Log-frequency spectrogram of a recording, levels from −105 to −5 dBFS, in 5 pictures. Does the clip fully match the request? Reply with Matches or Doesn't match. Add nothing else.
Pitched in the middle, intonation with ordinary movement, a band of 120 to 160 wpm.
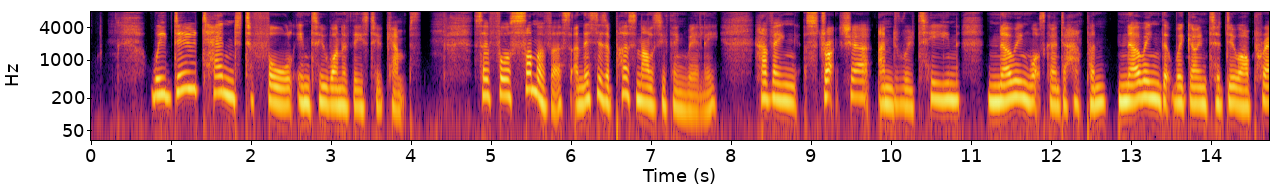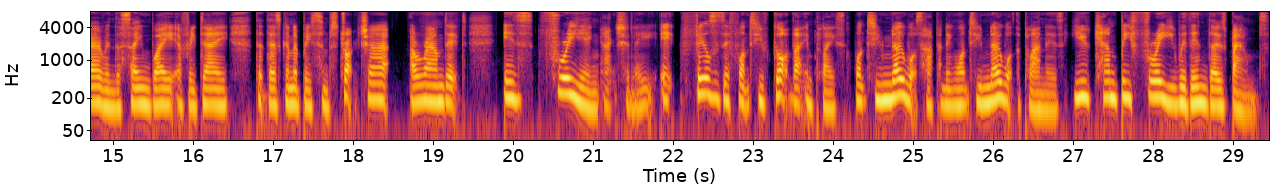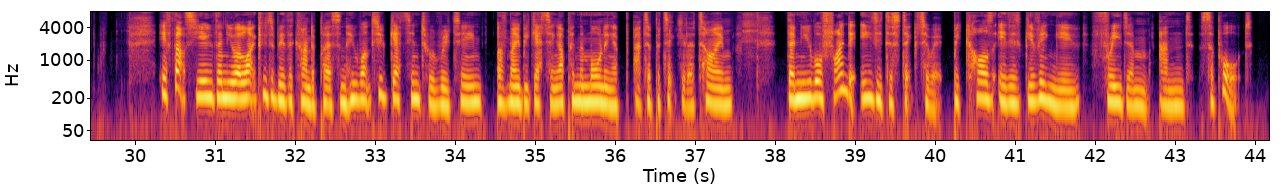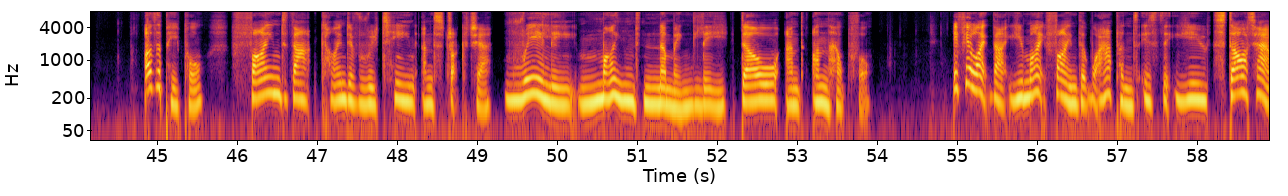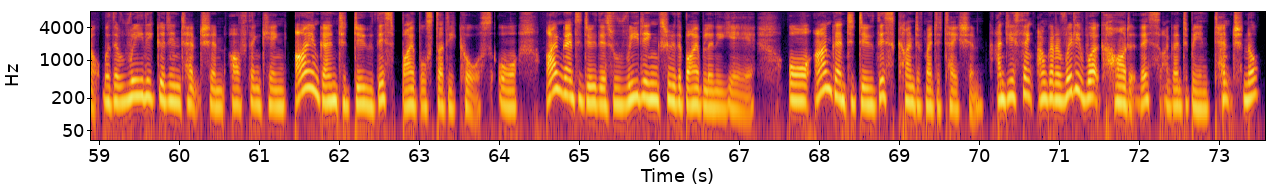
Doesn't match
